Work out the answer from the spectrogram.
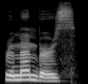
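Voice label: "remembers", US English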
